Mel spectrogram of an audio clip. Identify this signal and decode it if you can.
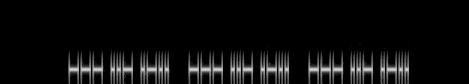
Morse code, heard as a keyed tone, about 40 wpm, 700 Hz. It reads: OUL OUL OUL
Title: Multi-letter Phonemes Repeated 3x 40wpm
